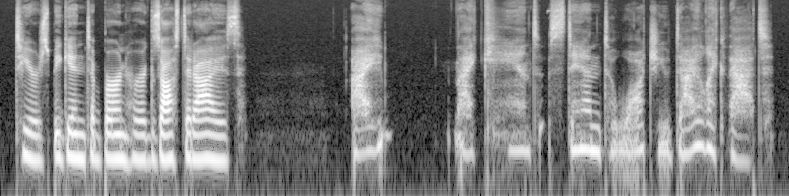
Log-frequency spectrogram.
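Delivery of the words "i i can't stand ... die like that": very quiet, slow, barely audible whisper. Reading a story aloud, a character speaks to a dying partner: whispering. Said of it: "she whispers".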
